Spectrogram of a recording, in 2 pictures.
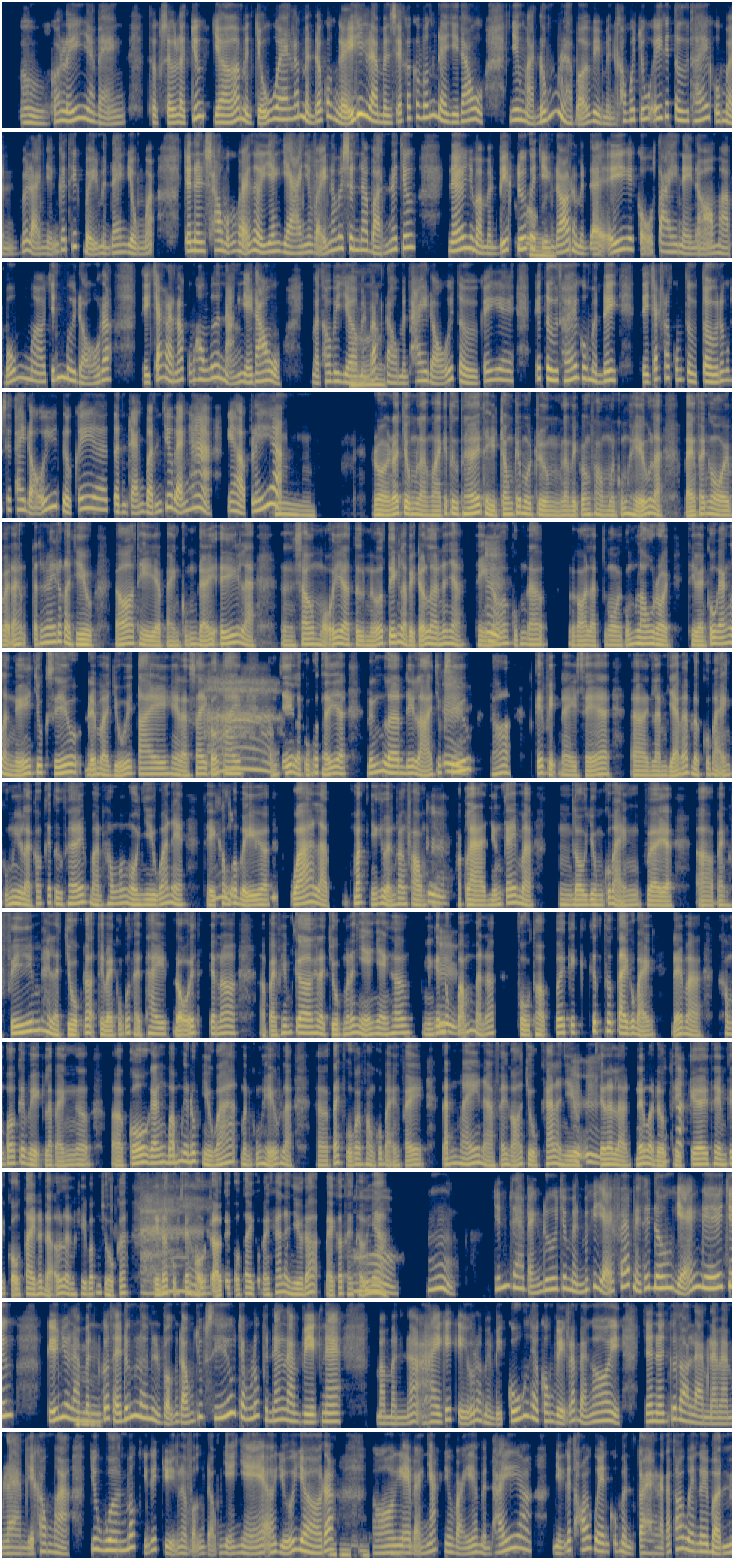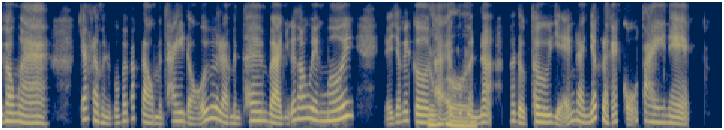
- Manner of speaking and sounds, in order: tapping; laughing while speaking: "nghĩ"; unintelligible speech; "hợp" said as "thợp"
- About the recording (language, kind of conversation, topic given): Vietnamese, advice, Sau khi nhận chẩn đoán bệnh mới, tôi nên làm gì để bớt lo lắng về sức khỏe và lên kế hoạch cho cuộc sống?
